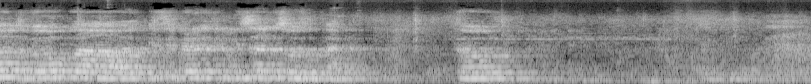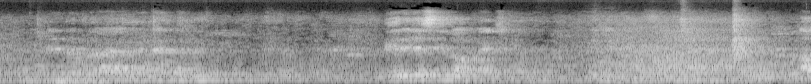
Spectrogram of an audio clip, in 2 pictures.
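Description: An audience murmurs quietly.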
